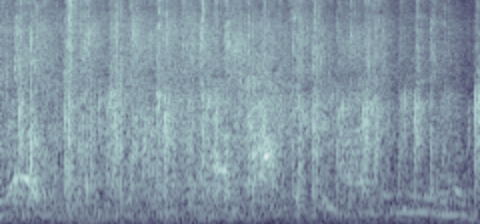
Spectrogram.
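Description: Hands clapping at the opening ceremony of a Pan African socialism conference, a sustained hall-wide applause with some voices mixed in, fairly loud and continuous.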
